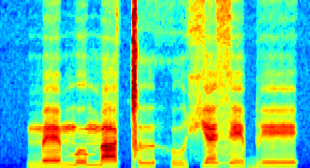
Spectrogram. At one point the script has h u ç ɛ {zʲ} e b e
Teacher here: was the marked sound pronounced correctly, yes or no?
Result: no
